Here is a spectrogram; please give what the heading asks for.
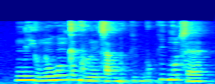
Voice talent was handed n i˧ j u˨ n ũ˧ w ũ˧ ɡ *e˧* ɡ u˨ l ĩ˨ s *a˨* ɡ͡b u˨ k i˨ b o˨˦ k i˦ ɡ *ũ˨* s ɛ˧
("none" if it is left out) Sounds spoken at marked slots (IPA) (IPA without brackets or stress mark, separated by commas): ɛ˧, a˨, ũ˦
